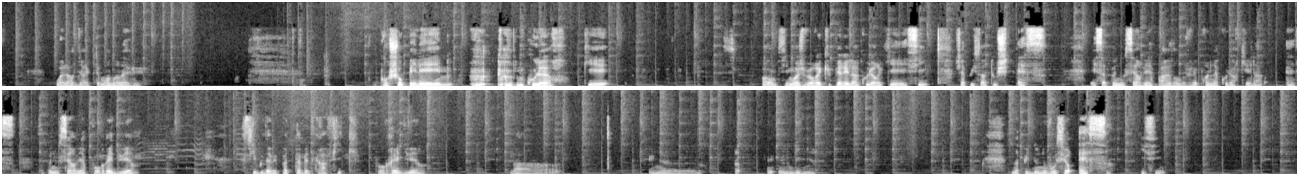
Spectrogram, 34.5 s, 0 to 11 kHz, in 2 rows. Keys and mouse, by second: 0.5-2.5 middle drag, 2.5 click, 3.1 middle click, 3.9 ctrl+space, 4.7-8.3 middle drag, 8.3-9.4 drag, 9.4 middle click, 10.0-14.7 drag, 14.7-18.0 middle drag, 18.0-26.9 drag, 26.9-27.9 middle drag, 27.9-29.5 drag, 29.5-33.8 middle drag, 33.8-34.5 drag.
